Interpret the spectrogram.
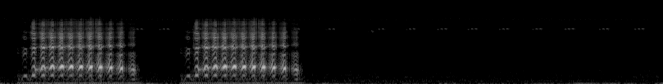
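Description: A goat bleating twice, each bleat about a second long with a fast quavering pulse.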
